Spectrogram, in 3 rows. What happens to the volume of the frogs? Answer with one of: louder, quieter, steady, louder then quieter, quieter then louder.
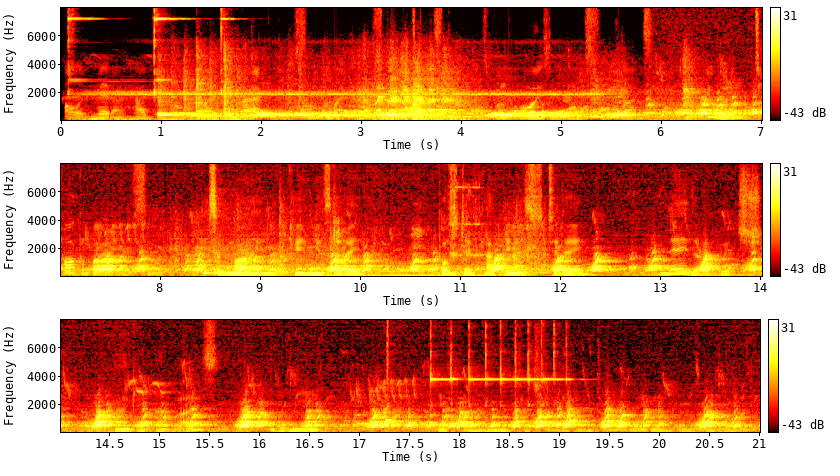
louder.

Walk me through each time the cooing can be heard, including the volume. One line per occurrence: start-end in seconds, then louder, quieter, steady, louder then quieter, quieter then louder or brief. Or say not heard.
0.9-11.9 quieter.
